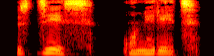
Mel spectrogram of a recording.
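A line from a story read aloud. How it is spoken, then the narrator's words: Relishing whisper in ear, man. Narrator (Russian): прошептал мне на ухо мужчина, наслаждаясь реакцией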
